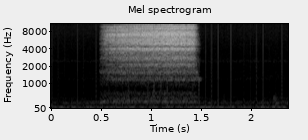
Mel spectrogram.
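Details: Three wild baby Barn Owls in a nest box; one loud, broad, breathy hiss lasting about a second, then quiet ticking sounds.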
